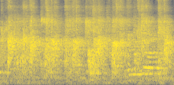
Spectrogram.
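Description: A group at a school science day quiz claps for a correct answer, steady close applause with voices mixed in.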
